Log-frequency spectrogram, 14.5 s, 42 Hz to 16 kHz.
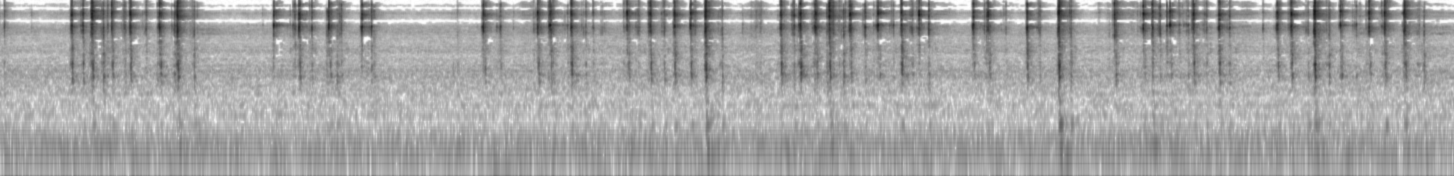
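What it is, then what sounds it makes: Plastic mechanical keyboard. Fingertips and nails type on the plastic keycaps of a small RGB-backlit 60% mechanical keyboard. Bursts of quick, bright clicks and clacks come in clusters separated by short pauses, over a steady low hum.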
